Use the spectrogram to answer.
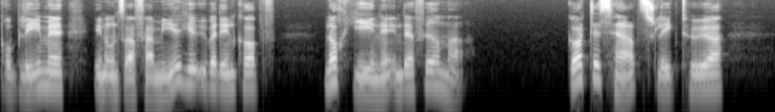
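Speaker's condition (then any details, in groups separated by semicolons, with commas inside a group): No condition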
